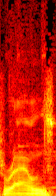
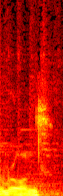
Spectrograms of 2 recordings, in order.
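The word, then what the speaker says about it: Raunds: No, I mean, I think I've driven past the sign for it quite a lot, and I doubt it is pronounced Rounds, but I might be wrong. I think it's Rawns. – Well, Rawns. They say Rawns. It is spelled with an A, so it's got something different about it.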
